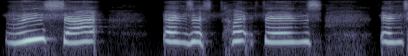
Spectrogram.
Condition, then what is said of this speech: Tracheostomy. Yeah, so to back up a little bit, when I was little, the doctors told my parents, like, oh, she's never going to talk.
